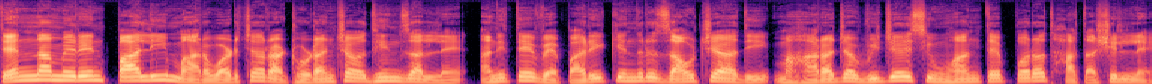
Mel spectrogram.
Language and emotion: Goan Konkani, neutral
